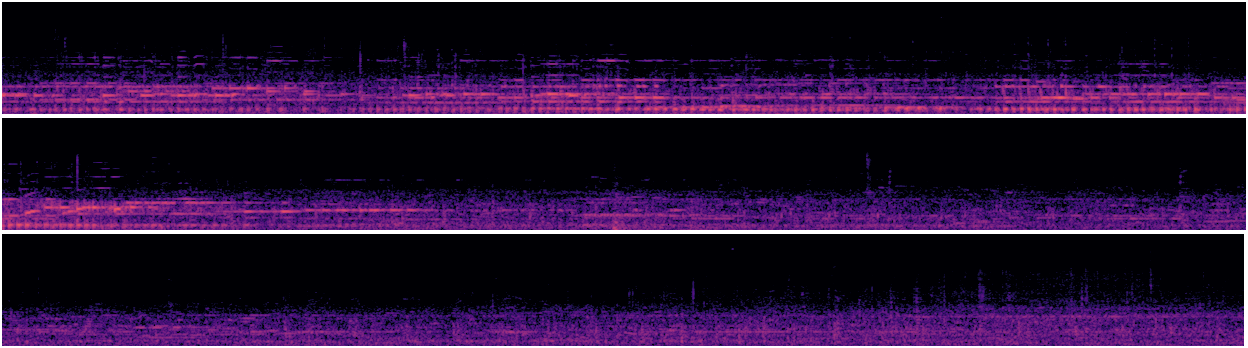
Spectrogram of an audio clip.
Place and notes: Herbert-von-Karajan-Straße, Berlin, Germany - Berliner Philharmonie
